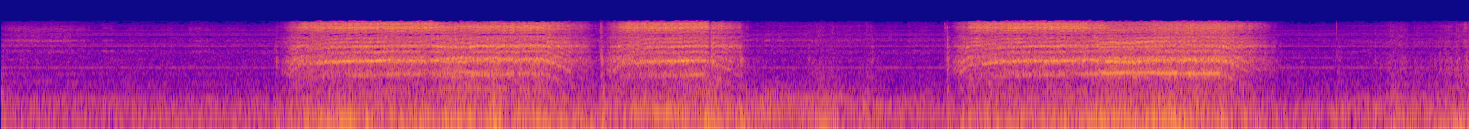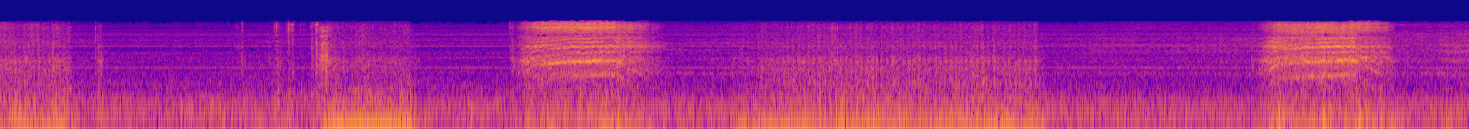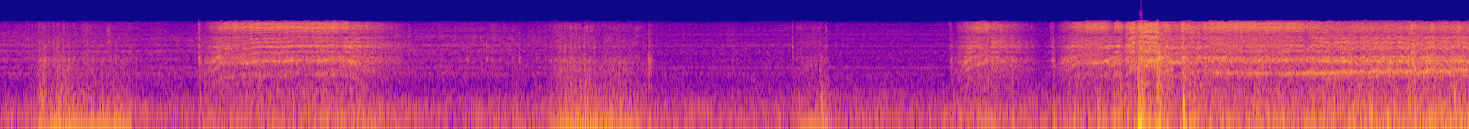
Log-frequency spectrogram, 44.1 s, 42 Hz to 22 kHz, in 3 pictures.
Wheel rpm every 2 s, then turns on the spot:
0, 90, 130, 80, 20, 150, 20, 10, 0, 10, 60, 20, 10, 40, 30, 50, 70, 10, 0, 30, 150, 160.
14-16 22-26 28-30 34-36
